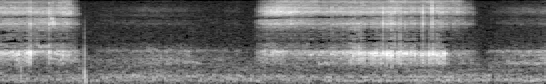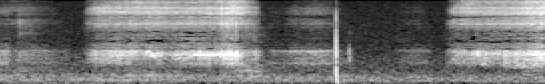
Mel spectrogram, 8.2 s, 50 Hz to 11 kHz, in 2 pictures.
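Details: Very tired and in deep sleep: rough, hissy snores on each breath in, about 26 a minute, with quiet breaths out between them; snoring.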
